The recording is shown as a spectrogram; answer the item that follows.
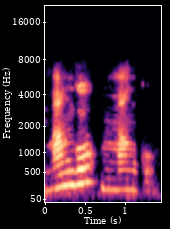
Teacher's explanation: ga y K son velares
